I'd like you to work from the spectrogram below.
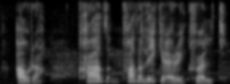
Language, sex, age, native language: Icelandic, female, 18-19, Polish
